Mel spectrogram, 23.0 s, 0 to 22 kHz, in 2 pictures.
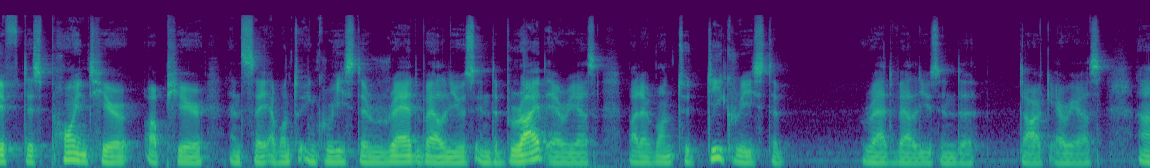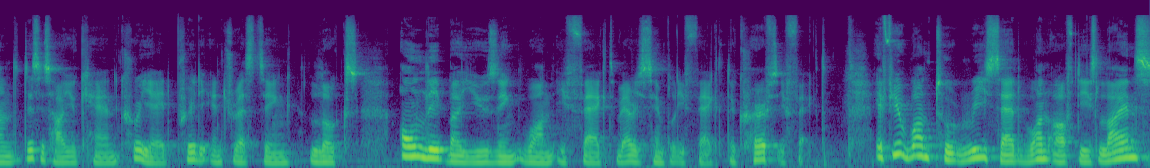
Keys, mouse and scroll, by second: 6.8-16.8 drag.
